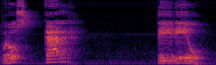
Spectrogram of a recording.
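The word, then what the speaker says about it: προσκαρτερέω: Pero no, es pros, con K para que se oiga el acento, proscartereo. Proscartereo. Lo estoy dividiendo para que lo puedan escribir, no se pronuncia así, tiene que ser completa, pero para poder escribirlo.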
